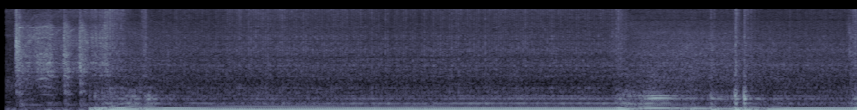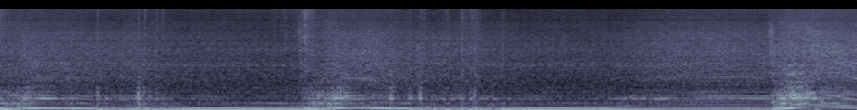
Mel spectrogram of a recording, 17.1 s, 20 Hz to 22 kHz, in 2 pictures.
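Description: Toyota 86's FA20 2.0 L naturally aspirated flat-four, heard through a BLITZ Nur-Spec C-Ti exhaust, starting up about a second in and idling steadily. From about six seconds it is revved in a series of short throttle blips.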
